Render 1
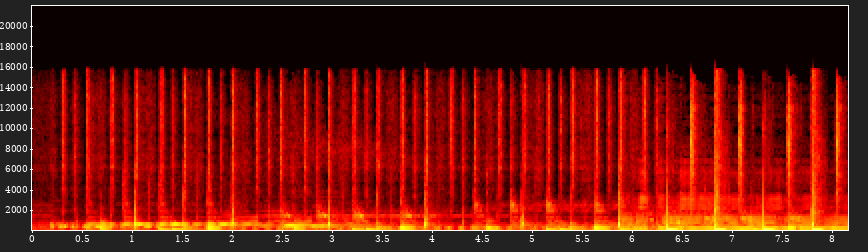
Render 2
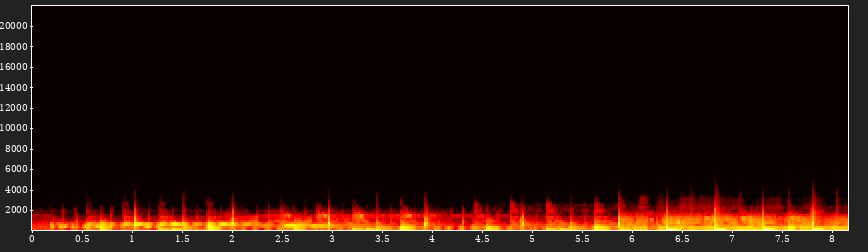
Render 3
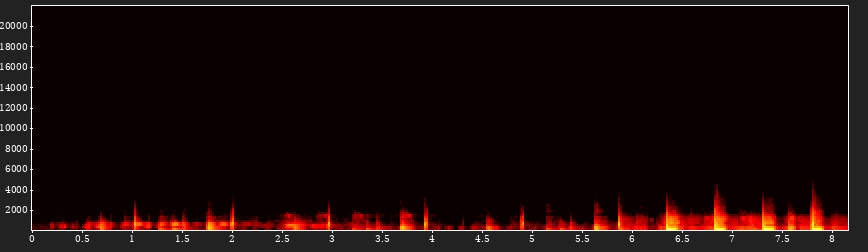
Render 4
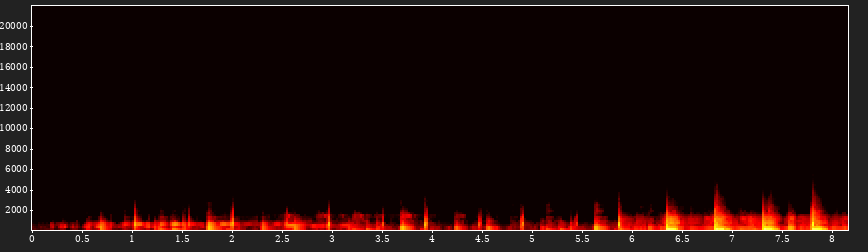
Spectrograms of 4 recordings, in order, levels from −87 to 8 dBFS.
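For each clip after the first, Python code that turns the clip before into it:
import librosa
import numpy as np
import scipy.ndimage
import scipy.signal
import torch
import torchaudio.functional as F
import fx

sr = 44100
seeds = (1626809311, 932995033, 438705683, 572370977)

y1 = scipy.signal.sosfilt(scipy.signal.butter(4, 1300.0, 'lowpass', fs=sr, output='sos'), x)
y1 = F.gain(torch.from_numpy(y1), 1.0).numpy()
y2 = fx.upward_expand(y1, sr, threshold_db=-29.0, expansion=2.5)
y3 = y2 + 10.0 ** (-14.0 / 20.0) * np.pad(y2, (int(540 * sr / 1000.0), 0))[:len(y2)]
y3 = F.gain(torch.from_numpy(y3), 1.0).numpy()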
